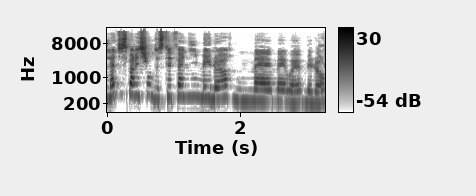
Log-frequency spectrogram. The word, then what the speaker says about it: Meyer: Et ensuite, toujours chez Cultura, j'ai acheté mais d'occasion le roman La disparition de Stéphanie Meyer, Meyer, je le prononce à la française, de Joël Dicker aux éditions de Fallois.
